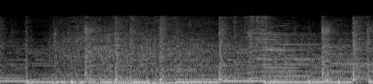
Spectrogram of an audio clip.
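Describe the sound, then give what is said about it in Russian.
A Soviet car, modeled on a 1975 French Simca, revs and accelerates on a winding road toward 120 km/h, its low droning hum shifting in pitch over steady road and wind noise, with no one talking. “Главная задача – разогнаться на этой машине до 120 км в час на извилистой дороге.”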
